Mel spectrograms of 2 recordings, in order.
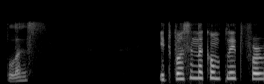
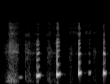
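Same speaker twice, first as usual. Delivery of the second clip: high squealing laugh; high giggling shriek; 7 dB louder than usual. Real, not acted. Reader laughs at the blood request.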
